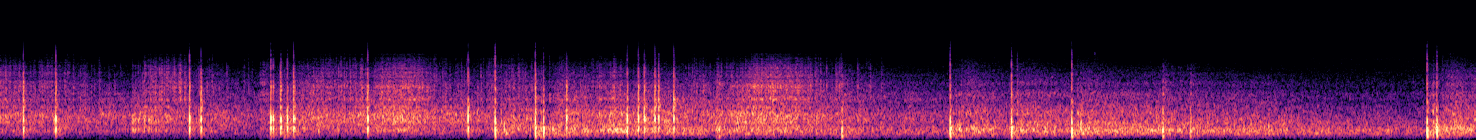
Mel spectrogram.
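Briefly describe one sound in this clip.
Fireworks bang and pop in the distance.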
